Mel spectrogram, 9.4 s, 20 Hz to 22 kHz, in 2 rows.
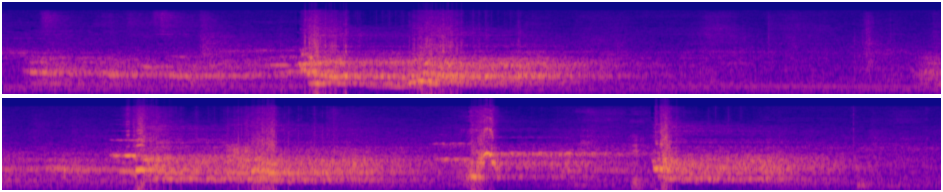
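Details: Dogs barking at a boarding or daycare lot, recorded January 19, 2019: loud harmonic barks in bursts around two, five to six, seven and eight seconds, with overlapping yips and a steady background of other dogs.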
